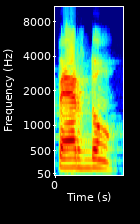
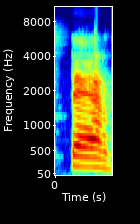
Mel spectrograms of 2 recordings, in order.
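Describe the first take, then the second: First: The word ends with a nasal vowel sound. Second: The word ends with a d sound. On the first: The speaker calls it wrong. "It's not perdon" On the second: The speaker calls it right. "It's perd"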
